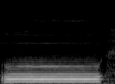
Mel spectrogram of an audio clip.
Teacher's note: if you say ooh, you make a round circle with your lips and the back of your tongue will raise. And again, the air is flowing nicely through the oral cavity and the front of your mouth, i.e. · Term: dhamma wow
